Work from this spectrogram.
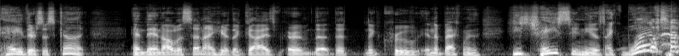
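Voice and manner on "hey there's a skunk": pitched-up, yelled called-out shout. Recounting spotting a skunk, retelling a yelled warning to the crew behind. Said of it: "but I yelled back".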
